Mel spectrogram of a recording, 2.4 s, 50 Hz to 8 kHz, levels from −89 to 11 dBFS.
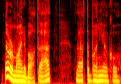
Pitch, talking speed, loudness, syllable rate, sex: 135 Hz, 200 wpm, -17 LUFS, 7.4 syllables/s, male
